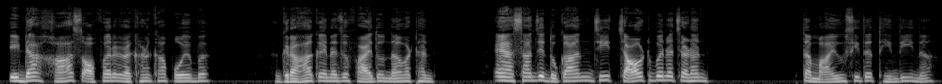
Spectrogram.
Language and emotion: Sindhi, sad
